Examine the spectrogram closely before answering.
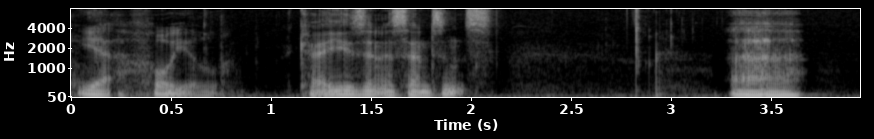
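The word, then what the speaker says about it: hwyl: same spelling so dessert to leave no same pronunciation but different meaning that's it right well uh this is an absolute banger hoyle hoyle yeah hoyle okay using a sentence uh i can't be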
